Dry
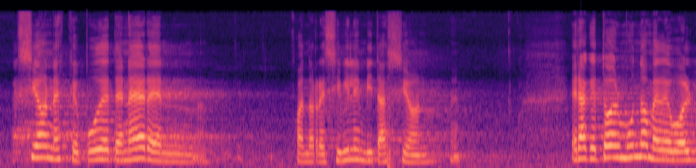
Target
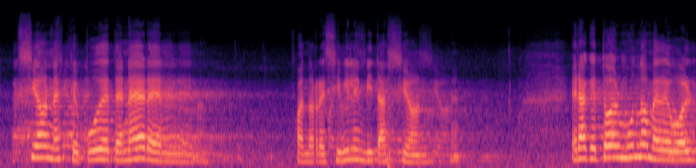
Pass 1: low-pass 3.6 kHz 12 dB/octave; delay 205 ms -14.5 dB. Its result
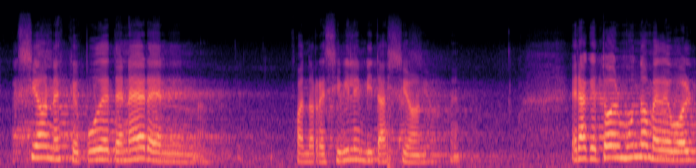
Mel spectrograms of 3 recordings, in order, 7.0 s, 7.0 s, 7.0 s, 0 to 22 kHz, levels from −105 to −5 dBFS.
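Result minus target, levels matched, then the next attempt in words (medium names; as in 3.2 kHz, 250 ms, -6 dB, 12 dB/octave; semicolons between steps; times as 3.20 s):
echo 102 ms early
low-pass 3.6 kHz 12 dB/octave; delay 307 ms -14.5 dB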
